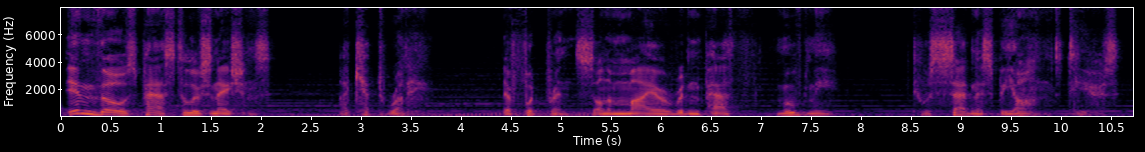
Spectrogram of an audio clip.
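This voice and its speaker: Voicing a young knight in a video game, this actor plays a chivalrous man devoted to beauty who talks in a formal, flowery, solemn style. His pitch is fairly low, his pace slow, and his tone a bit bright, with soft music playing underneath.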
